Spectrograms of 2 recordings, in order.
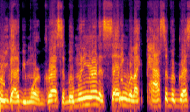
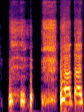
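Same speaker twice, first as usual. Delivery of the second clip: high, slow words through a laugh; 8 semitones higher, much slower than usual. Real, not acted. Explaining his mistake about English, laughing. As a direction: let the laugh take over the words. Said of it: "I started laughing".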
